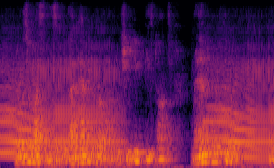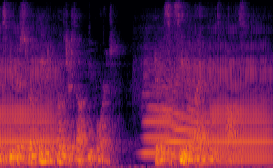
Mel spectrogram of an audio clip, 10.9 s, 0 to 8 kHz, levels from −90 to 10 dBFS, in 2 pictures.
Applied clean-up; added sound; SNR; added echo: none; Wind instrument, woodwind instrument; 4 dB; reverberation time 0.9 s.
